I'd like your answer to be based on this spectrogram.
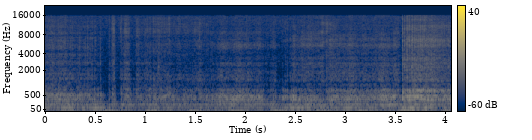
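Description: A felt-tip marker held in the fingers is dragged across a flat white paper sheet lying on a table, drawing lines. It makes a steady, soft scratchy rubbing, with a brief dip partway through. A louder, fuller stroke comes near the end.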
